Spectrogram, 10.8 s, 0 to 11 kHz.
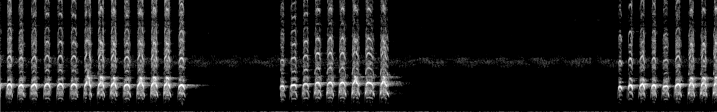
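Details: Osprey at its nest on a live camera, 21 August 2020, unwilling to part with its flounder: three bouts of rapid, sharp whistled chirps, about three per second, separated by pauses, with a faint steady high hum behind.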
